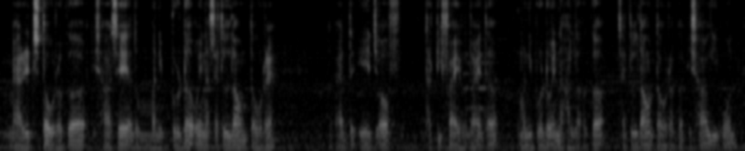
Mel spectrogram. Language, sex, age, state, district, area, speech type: Manipuri, male, 30-45, Manipur, Imphal West, urban, spontaneous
